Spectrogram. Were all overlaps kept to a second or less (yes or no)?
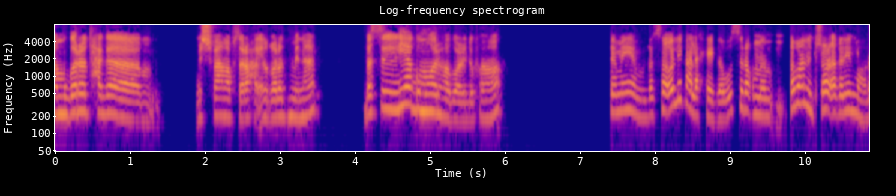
yes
